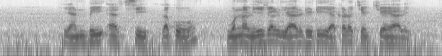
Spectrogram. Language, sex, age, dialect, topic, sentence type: Telugu, male, 25-30, Utterandhra, banking, question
